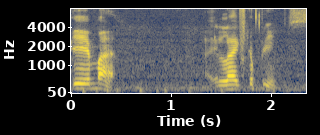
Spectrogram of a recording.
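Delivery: bad, weak fake Russian accent in a whisper. Joking about Russian hackers in the call, bad fake Russian accent. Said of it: "That was not even a Russian accent".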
